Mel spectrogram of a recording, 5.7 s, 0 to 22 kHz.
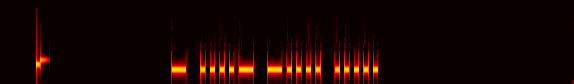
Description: Morse code, heard as a keyed tone, about 25 wpm, 700 Hz. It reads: T465
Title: Numbers - Contest Style - 4-Digit 25wpm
